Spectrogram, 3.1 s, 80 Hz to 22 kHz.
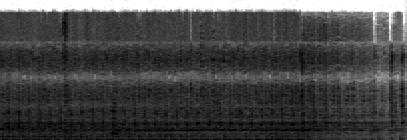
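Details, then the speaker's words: Toro TimeCutter z4235 42-inch zero-turn mower, Kawasaki FR651V 22 hp V-twin, garage kept, needs fuel filter: even steady putter at idle for about two seconds, tapering off, smooth with no miss or knock. "It's got that Kawasaki FR651V 22 horse twin. Let's hear it. Got the smooth running engine."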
